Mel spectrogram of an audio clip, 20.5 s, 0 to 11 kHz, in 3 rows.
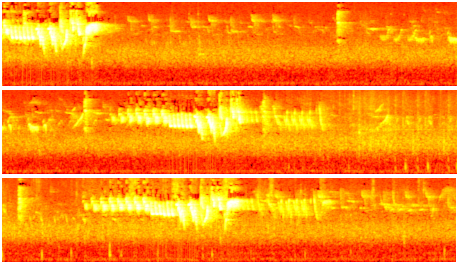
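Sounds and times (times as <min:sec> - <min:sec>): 
common chaffinch song, fast trill dropping in pitch with sharp terminal flourish: 0:00.0 - 0:20.4.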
